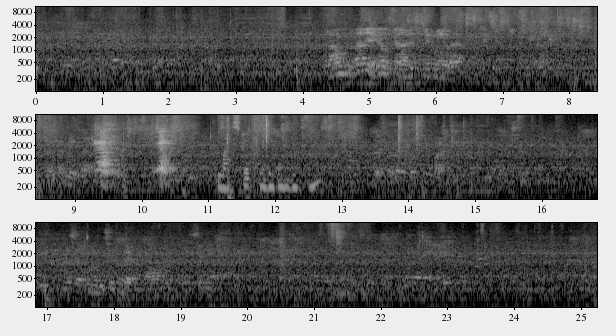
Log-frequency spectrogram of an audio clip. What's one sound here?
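Cloth rustles and swishes as clothes are shaken and folded.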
